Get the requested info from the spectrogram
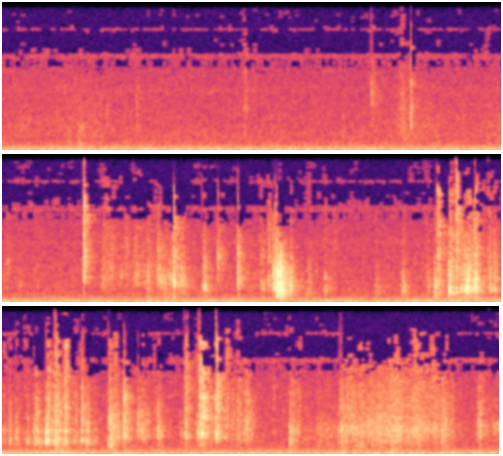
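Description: Small clicks and rustles of makeup brushes and their plastic packaging being handled and set down on a table, with one sharper click about halfway through, over a steady low room hum.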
